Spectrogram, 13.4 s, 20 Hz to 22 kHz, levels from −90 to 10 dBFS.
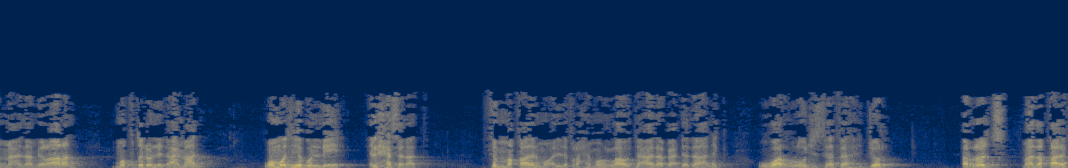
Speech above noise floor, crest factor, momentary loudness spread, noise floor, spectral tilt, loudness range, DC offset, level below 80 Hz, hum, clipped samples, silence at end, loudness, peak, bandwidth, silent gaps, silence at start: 46 dB; 20 dB; 11 LU; -69 dBFS; -4 dB/octave; 3 LU; under 0.1%; -68 dBFS; none; under 0.1%; 0 s; -23 LUFS; -2 dBFS; 10 kHz; none; 0 s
